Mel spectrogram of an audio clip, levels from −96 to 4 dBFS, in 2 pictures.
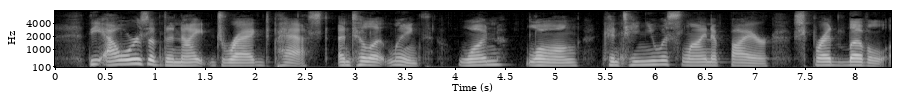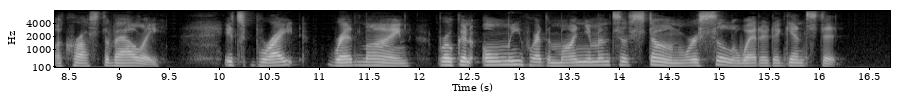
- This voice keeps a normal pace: No, slow, 130 wpm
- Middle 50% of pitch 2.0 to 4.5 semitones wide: Yes, average, 2.8 semitones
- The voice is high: No, medium, 165 Hz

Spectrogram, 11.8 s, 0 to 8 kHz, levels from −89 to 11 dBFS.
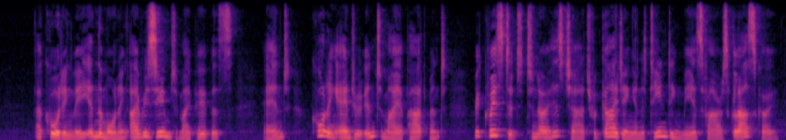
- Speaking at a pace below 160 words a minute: Yes, average, 140 wpm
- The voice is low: No, high, 195 Hz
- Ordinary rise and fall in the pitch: No, wide, 6.4 semitones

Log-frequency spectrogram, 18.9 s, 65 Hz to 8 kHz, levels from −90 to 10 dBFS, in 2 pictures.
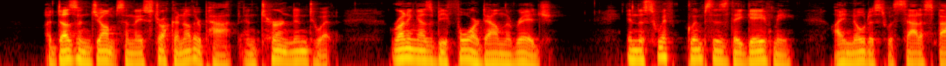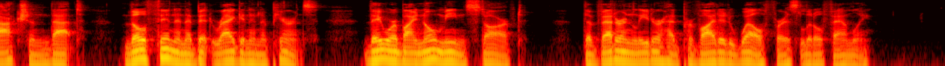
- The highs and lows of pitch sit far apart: No, average, 3.4 semitones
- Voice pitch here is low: Yes, very low, 85 Hz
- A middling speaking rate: Yes, average, 170 wpm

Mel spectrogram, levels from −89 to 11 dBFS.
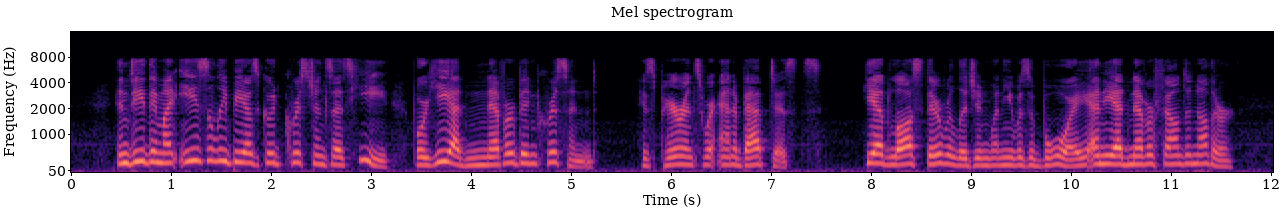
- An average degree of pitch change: Yes, average, 4.1 semitones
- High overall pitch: Yes, high, 215 Hz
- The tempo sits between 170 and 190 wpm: Yes, average, 180 wpm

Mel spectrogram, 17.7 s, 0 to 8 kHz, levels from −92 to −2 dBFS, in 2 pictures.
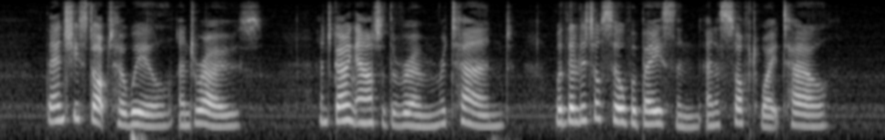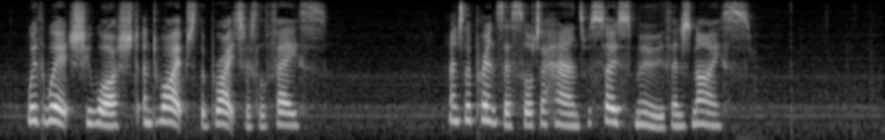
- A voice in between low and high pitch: No, high, 240 Hz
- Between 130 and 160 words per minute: Yes, average, 155 wpm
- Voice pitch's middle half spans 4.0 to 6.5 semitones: Yes, average, 4.5 semitones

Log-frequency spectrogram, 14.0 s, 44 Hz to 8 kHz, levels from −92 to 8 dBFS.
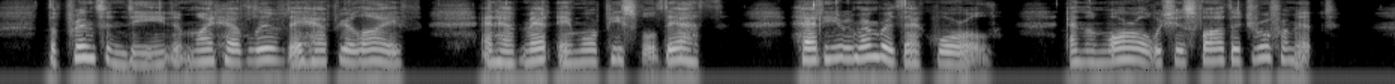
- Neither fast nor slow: No, slow, 130 wpm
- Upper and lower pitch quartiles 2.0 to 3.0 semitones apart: Yes, average, 2.7 semitones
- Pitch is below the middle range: No, medium, 185 Hz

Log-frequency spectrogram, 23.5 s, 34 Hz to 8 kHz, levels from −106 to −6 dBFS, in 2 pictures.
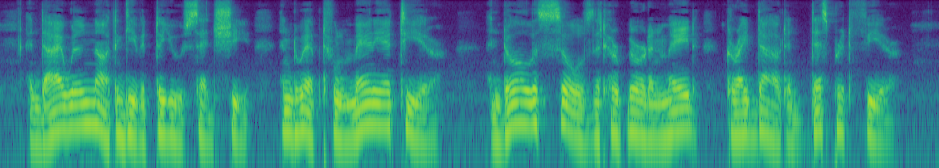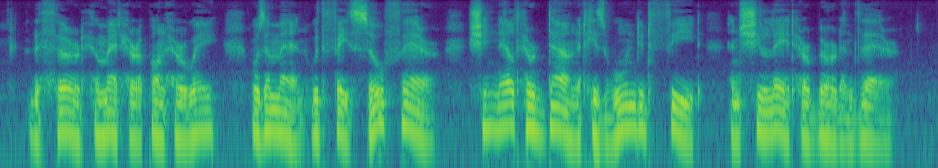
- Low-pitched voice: Yes, low, 105 Hz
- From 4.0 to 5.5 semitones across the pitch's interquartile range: Yes, average, 4.7 semitones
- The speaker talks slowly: No, average, 150 wpm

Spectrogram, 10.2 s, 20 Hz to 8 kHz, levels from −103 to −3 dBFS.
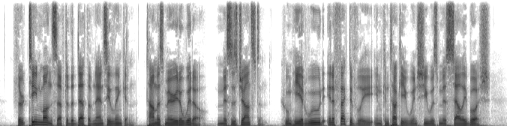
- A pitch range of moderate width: Yes, average, 3.2 semitones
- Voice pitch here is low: Yes, low, 105 Hz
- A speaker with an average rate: Yes, average, 160 wpm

